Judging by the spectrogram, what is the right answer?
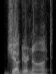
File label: "Juggernaut", American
